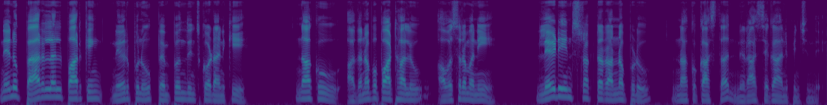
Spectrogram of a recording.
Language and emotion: Telugu, sad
